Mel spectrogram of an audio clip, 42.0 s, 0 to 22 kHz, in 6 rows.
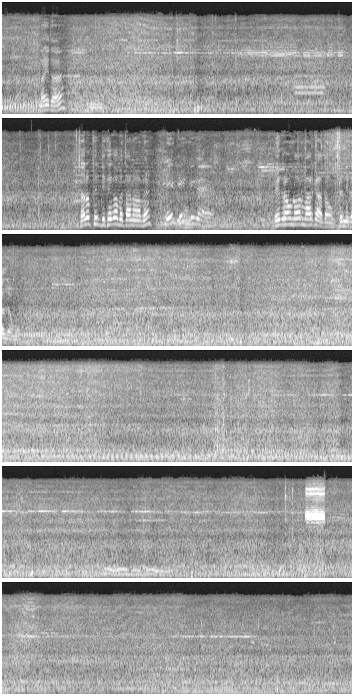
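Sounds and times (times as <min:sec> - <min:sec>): road traffic: 0:00.0 - 0:42.0
short high-pitched beep: 0:26.6 - 0:33.5.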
